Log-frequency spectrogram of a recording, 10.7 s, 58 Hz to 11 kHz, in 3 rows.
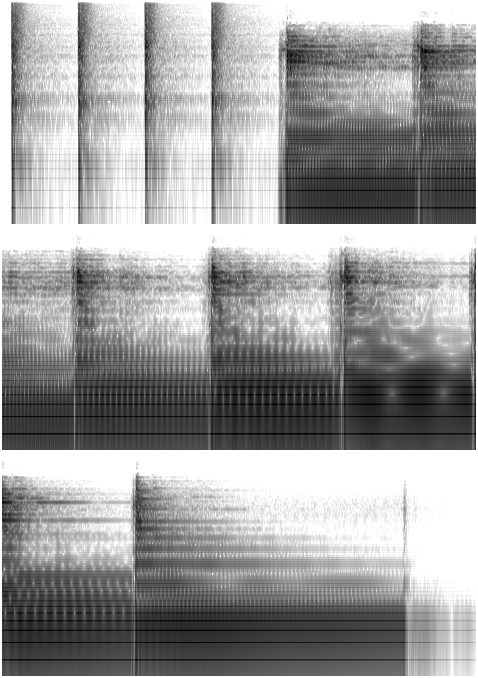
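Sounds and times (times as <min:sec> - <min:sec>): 
C Mixolydian notes on the 6th string: 0:02.1 - 0:10.6.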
